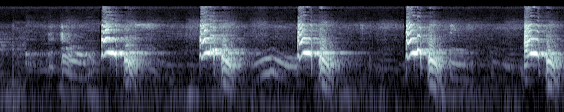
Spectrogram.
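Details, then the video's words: Grey francolin giving loud, harsh calls with gliding, wavering notes, each burst repeated roughly every three-quarters of a second, five bursts in a row, close and clear against little background noise. "Dakhni teetar ki Awaz"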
